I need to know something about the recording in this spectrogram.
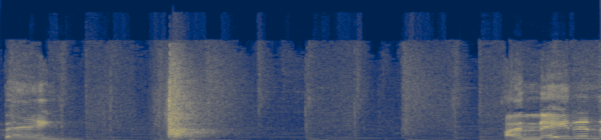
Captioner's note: bang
